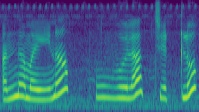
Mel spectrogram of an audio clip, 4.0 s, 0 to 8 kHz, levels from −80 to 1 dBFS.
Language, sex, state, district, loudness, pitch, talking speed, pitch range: Telugu, female, Andhra Pradesh, Sri Satya Sai, -15 LUFS, 280 Hz, 45 wpm, 260-315 Hz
